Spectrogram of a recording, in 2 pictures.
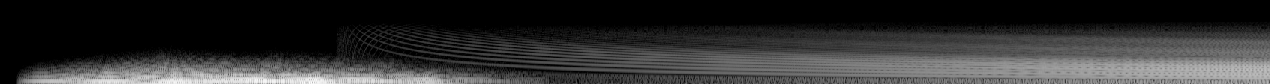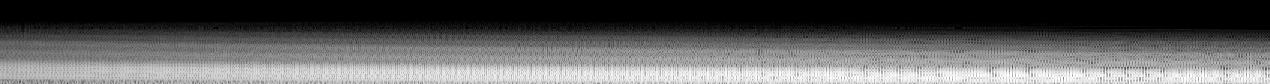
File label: Big Bang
